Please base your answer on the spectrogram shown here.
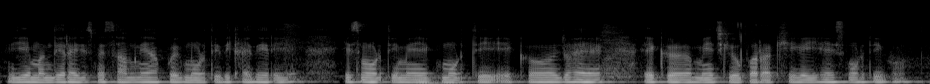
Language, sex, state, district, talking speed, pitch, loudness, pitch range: Hindi, male, Jharkhand, Jamtara, 195 wpm, 105 Hz, -30 LUFS, 105-110 Hz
